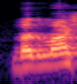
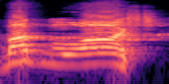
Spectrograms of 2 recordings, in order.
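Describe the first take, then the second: First: It is said in two syllables, bad-mash. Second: It is said in three syllables, bad-mu-ash. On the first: The speaker calls it wrong. "बदमाश शब्द नहीं होता" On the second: The speaker calls it right.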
